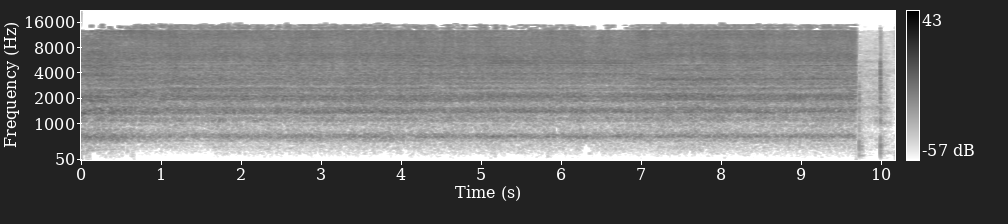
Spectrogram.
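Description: A heat tool blows hot air steadily to dry ink stain splashes on a card, giving a loud, constant whirring hiss that runs nearly the whole time and then cuts off abruptly at the end.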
